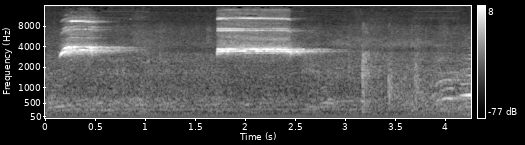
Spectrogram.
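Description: Wrestling referee's whistle blown twice: a short blast just after the start, then a longer, steady blast about a second and a half later, stopping the action on the mat.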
